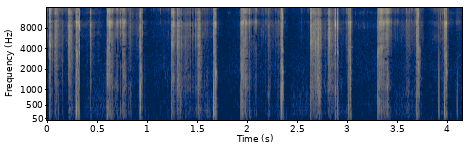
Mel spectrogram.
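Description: Wooden toothpicks scratch across a hollow, octagonal white polystyrene foam food container. The result is short clusters of quick, dry, bright scratchy squeaks with almost no low end, each stroke stopping dead and separated by brief silences.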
